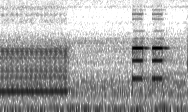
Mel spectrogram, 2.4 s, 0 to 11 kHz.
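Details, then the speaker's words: 1990 Gateway PC with no CMOS battery, after installing a donated ISA VGA card: two short high POST beeps at power-on with faint hum, hard drive apparently trying to spin up; likely BIOS settings prompt, not confirmed. "there you go two beeps it sounds like the hard drive is trying to spin up"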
